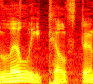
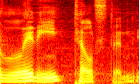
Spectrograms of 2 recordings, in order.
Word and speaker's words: Lenny Tilston: Anyway, Mayor Lenny Tilston is the correct way to pronounce his name.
